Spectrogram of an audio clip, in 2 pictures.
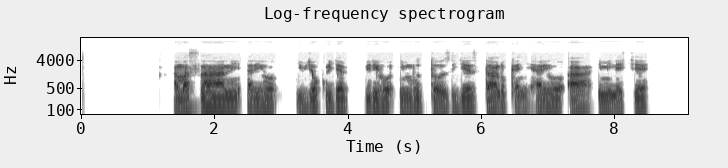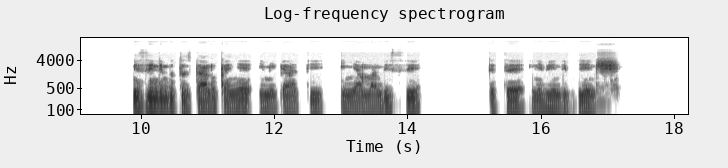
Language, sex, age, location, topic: Kinyarwanda, male, 18-24, Huye, health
